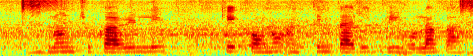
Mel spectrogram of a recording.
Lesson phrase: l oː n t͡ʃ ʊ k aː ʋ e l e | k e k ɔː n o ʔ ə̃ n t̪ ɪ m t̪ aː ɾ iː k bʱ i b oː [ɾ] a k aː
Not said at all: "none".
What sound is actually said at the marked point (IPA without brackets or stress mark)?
l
